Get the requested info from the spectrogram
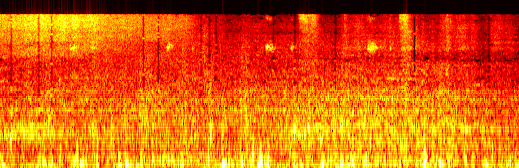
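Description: ÖBB Talent electric multiple unit passing close by, its wheels knocking and clattering irregularly over the track.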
